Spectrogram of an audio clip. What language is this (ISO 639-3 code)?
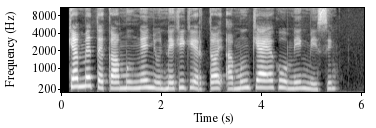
kln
